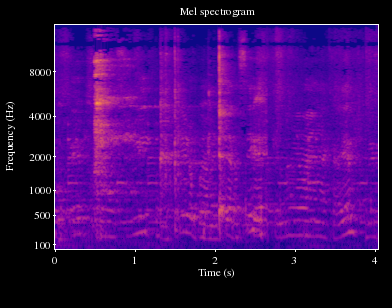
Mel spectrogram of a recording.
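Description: A woman's voice talking, with cups and mugs in a plastic basin clattering sharply twice, about half a second in and again about two seconds in.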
